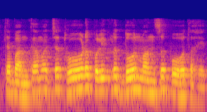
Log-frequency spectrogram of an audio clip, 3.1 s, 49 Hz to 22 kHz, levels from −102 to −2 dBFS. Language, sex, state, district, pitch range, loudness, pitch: Marathi, male, Maharashtra, Washim, 130-165 Hz, -15 LUFS, 155 Hz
